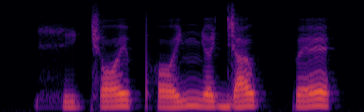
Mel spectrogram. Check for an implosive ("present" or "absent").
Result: absent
